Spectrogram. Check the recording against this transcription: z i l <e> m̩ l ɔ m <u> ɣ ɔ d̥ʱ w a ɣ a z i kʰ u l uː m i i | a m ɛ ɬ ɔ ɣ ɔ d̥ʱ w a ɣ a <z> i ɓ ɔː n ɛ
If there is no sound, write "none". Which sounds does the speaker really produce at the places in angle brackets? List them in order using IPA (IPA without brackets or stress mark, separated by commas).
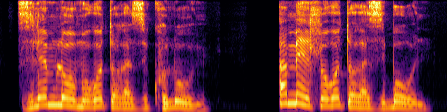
e, ɔ, z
